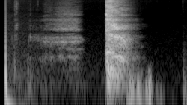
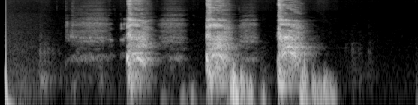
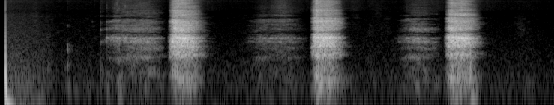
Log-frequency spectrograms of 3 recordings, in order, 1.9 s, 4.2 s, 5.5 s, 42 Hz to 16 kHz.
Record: {
  "cough_length": "1.9 s",
  "cough_amplitude": 32768,
  "cough_signal_mean_std_ratio": 0.31,
  "three_cough_length": "4.2 s",
  "three_cough_amplitude": 32768,
  "three_cough_signal_mean_std_ratio": 0.38,
  "exhalation_length": "5.5 s",
  "exhalation_amplitude": 32768,
  "exhalation_signal_mean_std_ratio": 0.33,
  "survey_phase": "beta (2021-08-13 to 2022-03-07)",
  "age": "45-64",
  "gender": "Female",
  "wearing_mask": "No",
  "symptom_cough_any": true,
  "symptom_runny_or_blocked_nose": true,
  "symptom_sore_throat": true,
  "symptom_diarrhoea": true,
  "symptom_fatigue": true,
  "symptom_headache": true,
  "symptom_other": true,
  "symptom_onset": "3 days",
  "smoker_status": "Never smoked",
  "respiratory_condition_asthma": false,
  "respiratory_condition_other": false,
  "recruitment_source": "Test and Trace",
  "submission_delay": "2 days",
  "covid_test_result": "Positive",
  "covid_test_method": "RT-qPCR",
  "covid_ct_value": 23.3,
  "covid_ct_gene": "ORF1ab gene",
  "covid_ct_mean": 24.6,
  "covid_viral_load": "8800 copies/ml",
  "covid_viral_load_category": "Minimal viral load (< 10K copies/ml)"
}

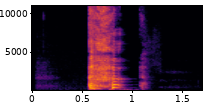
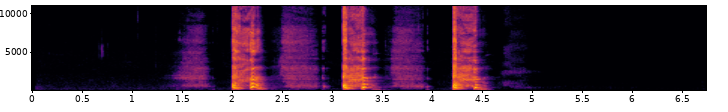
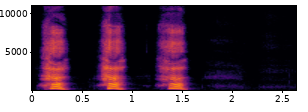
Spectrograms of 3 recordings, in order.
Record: {
  "cough_length": "1.7 s",
  "cough_amplitude": 32767,
  "cough_signal_mean_std_ratio": 0.3,
  "three_cough_length": "6.7 s",
  "three_cough_amplitude": 32768,
  "three_cough_signal_mean_std_ratio": 0.23,
  "exhalation_length": "2.6 s",
  "exhalation_amplitude": 24178,
  "exhalation_signal_mean_std_ratio": 0.35,
  "survey_phase": "beta (2021-08-13 to 2022-03-07)",
  "age": "45-64",
  "gender": "Female",
  "wearing_mask": "No",
  "symptom_runny_or_blocked_nose": true,
  "symptom_sore_throat": true,
  "smoker_status": "Never smoked",
  "respiratory_condition_asthma": false,
  "respiratory_condition_other": false,
  "recruitment_source": "REACT",
  "submission_delay": "0 days",
  "covid_test_result": "Negative",
  "covid_test_method": "RT-qPCR",
  "influenza_a_test_result": "Negative",
  "influenza_b_test_result": "Negative"
}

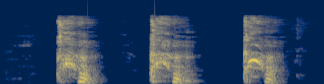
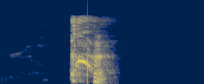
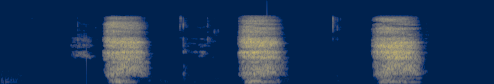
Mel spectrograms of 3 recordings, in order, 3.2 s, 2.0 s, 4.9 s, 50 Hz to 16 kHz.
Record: {
  "three_cough_length": "3.2 s",
  "three_cough_amplitude": 30701,
  "three_cough_signal_mean_std_ratio": 0.46,
  "cough_length": "2.0 s",
  "cough_amplitude": 30069,
  "cough_signal_mean_std_ratio": 0.33,
  "exhalation_length": "4.9 s",
  "exhalation_amplitude": 19917,
  "exhalation_signal_mean_std_ratio": 0.42,
  "survey_phase": "beta (2021-08-13 to 2022-03-07)",
  "age": "18-44",
  "gender": "Male",
  "wearing_mask": "No",
  "symptom_shortness_of_breath": true,
  "smoker_status": "Never smoked",
  "respiratory_condition_asthma": false,
  "respiratory_condition_other": false,
  "recruitment_source": "REACT",
  "submission_delay": "2 days",
  "covid_test_result": "Negative",
  "covid_test_method": "RT-qPCR",
  "influenza_a_test_result": "Unknown/Void",
  "influenza_b_test_result": "Unknown/Void"
}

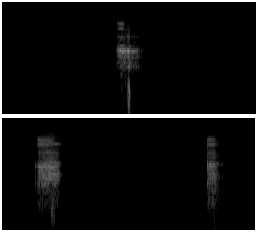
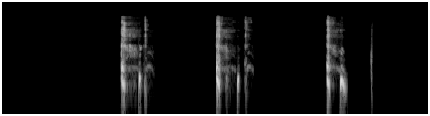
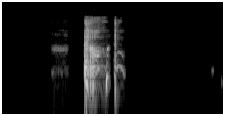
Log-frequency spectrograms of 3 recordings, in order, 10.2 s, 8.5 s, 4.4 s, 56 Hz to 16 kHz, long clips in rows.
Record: {
  "exhalation_length": "10.2 s",
  "exhalation_amplitude": 843,
  "exhalation_signal_mean_std_ratio": 0.24,
  "three_cough_length": "8.5 s",
  "three_cough_amplitude": 28704,
  "three_cough_signal_mean_std_ratio": 0.18,
  "cough_length": "4.4 s",
  "cough_amplitude": 27871,
  "cough_signal_mean_std_ratio": 0.22,
  "survey_phase": "beta (2021-08-13 to 2022-03-07)",
  "age": "18-44",
  "gender": "Female",
  "wearing_mask": "No",
  "symptom_cough_any": true,
  "symptom_runny_or_blocked_nose": true,
  "symptom_sore_throat": true,
  "symptom_change_to_sense_of_smell_or_taste": true,
  "symptom_loss_of_taste": true,
  "symptom_onset": "5 days",
  "smoker_status": "Never smoked",
  "respiratory_condition_asthma": false,
  "respiratory_condition_other": false,
  "recruitment_source": "Test and Trace",
  "submission_delay": "1 day",
  "covid_test_result": "Positive",
  "covid_test_method": "RT-qPCR",
  "covid_ct_value": 21.7,
  "covid_ct_gene": "S gene"
}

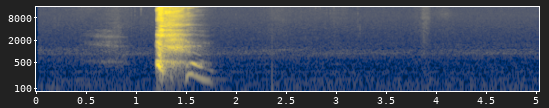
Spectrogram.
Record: {
  "cough_length": "5.0 s",
  "cough_amplitude": 11660,
  "cough_signal_mean_std_ratio": 0.18,
  "survey_phase": "beta (2021-08-13 to 2022-03-07)",
  "age": "18-44",
  "gender": "Female",
  "wearing_mask": "No",
  "symptom_cough_any": true,
  "symptom_runny_or_blocked_nose": true,
  "symptom_sore_throat": true,
  "symptom_fatigue": true,
  "symptom_change_to_sense_of_smell_or_taste": true,
  "symptom_onset": "3 days",
  "smoker_status": "Never smoked",
  "respiratory_condition_asthma": false,
  "respiratory_condition_other": false,
  "recruitment_source": "Test and Trace",
  "submission_delay": "2 days",
  "covid_test_result": "Positive",
  "covid_test_method": "RT-qPCR"
}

